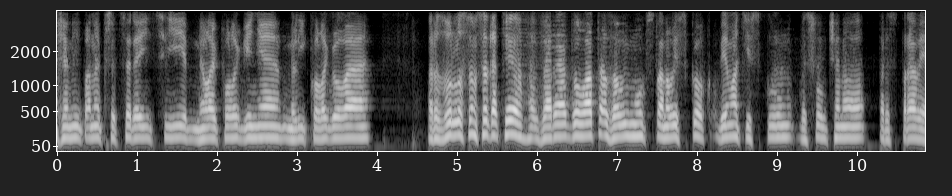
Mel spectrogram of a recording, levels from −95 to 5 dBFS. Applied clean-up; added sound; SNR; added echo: neural mask model DeepFilterNet 3.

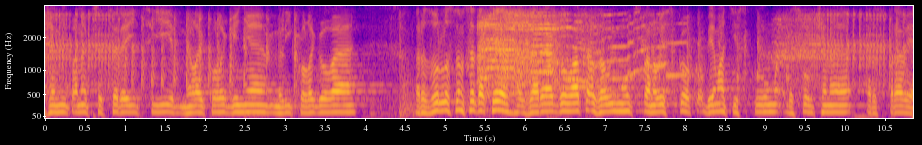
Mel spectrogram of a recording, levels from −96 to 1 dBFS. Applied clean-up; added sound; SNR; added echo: none; Squeak; 7 dB; none.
